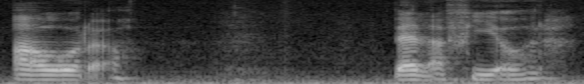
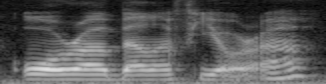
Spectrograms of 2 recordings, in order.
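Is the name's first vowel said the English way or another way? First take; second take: another way; English. First: The name's first vowel is said a non-English way. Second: The name's first vowel is said the English way. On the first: "or do I say the a like the" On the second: "do I pronounce that English like"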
